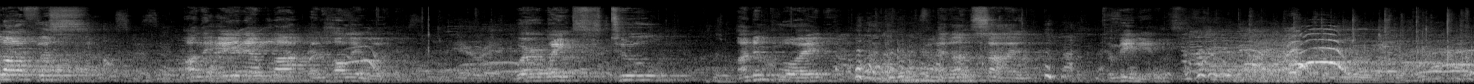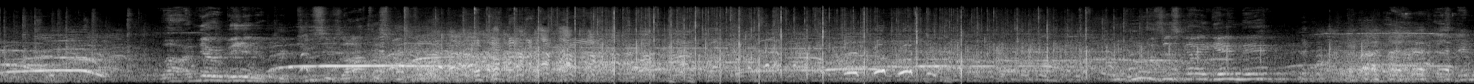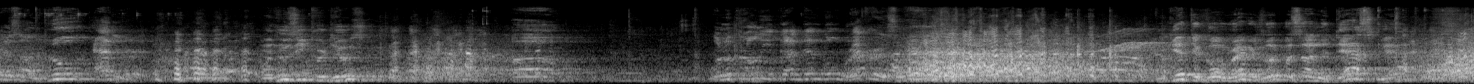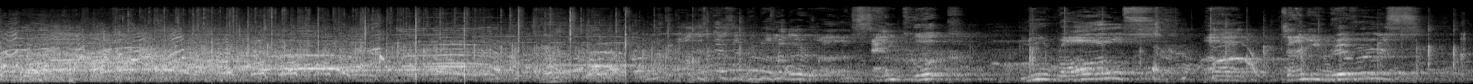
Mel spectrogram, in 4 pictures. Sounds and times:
Speech: 0:00.0 - 0:01.0, 0:01.8 - 0:04.0, 0:05.2 - 0:08.4, 0:09.3 - 0:10.4, 0:11.0 - 0:11.8, 0:16.4 - 0:19.1, 0:25.9 - 0:27.5, 0:29.2 - 0:30.9, 0:32.1 - 0:33.2, 0:34.6 - 0:35.2, 0:36.6 - 0:38.6, 0:41.0 - 0:43.6, 0:51.0 - 0:58.5.

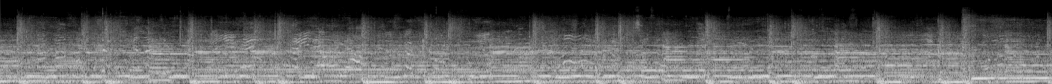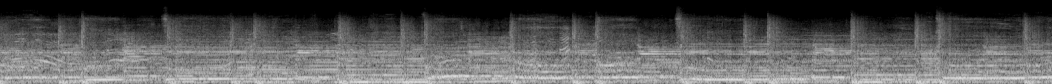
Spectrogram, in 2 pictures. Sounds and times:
Music: 0:00.0 - 0:21.0
Speech: 0:00.0 - 0:21.0.

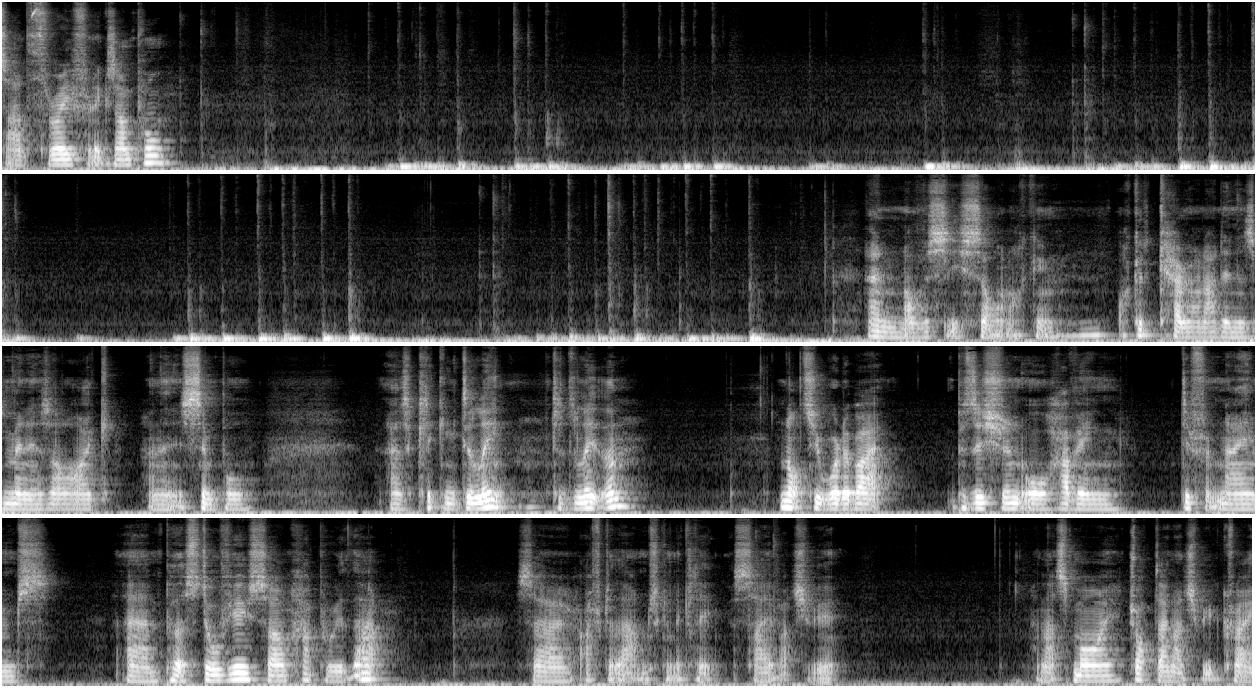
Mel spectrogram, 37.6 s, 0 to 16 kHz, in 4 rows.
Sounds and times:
Computer keyboard: 0:02.7 - 0:06.3, 0:06.9 - 0:07.2, 0:08.0 - 0:15.2.

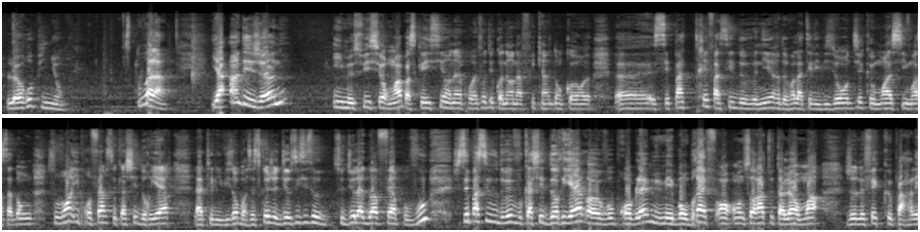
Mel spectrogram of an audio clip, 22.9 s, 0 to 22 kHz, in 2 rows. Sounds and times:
Speech: 0:00.0 - 0:00.9, 0:01.6 - 0:22.9.

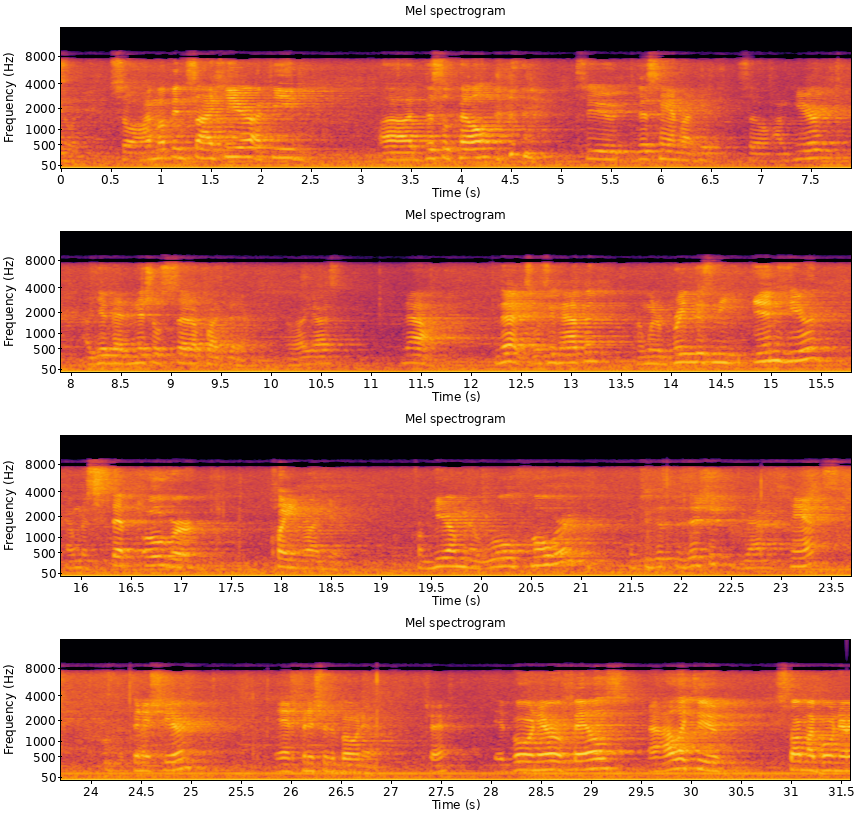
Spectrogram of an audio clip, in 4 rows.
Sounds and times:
Speech: 0:00.0 - 0:02.6, 0:03.2 - 0:10.8, 0:11.4 - 0:18.8, 0:19.4 - 0:25.3, 0:25.9 - 0:31.5.

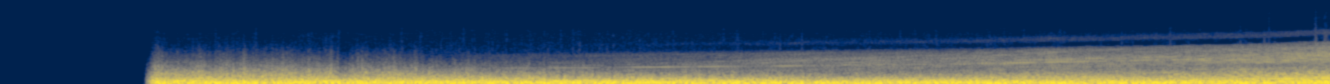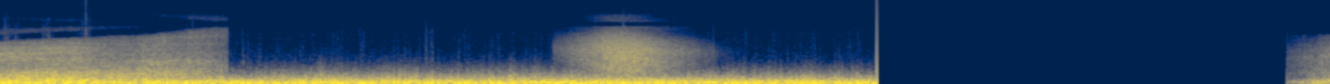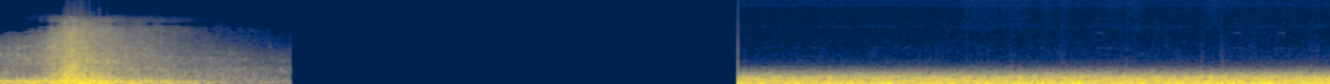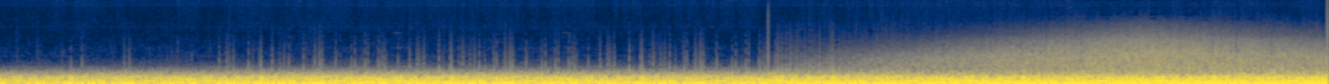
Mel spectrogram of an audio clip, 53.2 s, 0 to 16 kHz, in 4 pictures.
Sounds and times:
Sound effect: 0:05.4 - 0:15.6, 0:18.9 - 0:20.5, 0:26.2 - 0:29.6.

